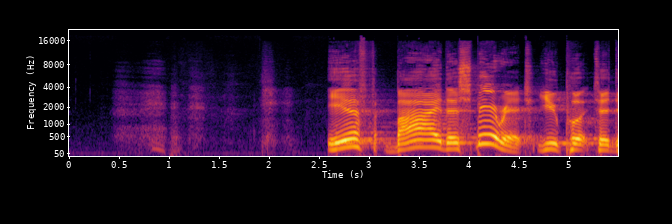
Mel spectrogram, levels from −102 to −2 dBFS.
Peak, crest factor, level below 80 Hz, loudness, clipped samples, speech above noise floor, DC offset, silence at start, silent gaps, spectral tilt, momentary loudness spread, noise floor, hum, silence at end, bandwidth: -4 dBFS; 16 dB; -62 dBFS; -18 LUFS; under 0.1%; 52 dB; under 0.1%; 2.6 s; none; -5 dB/octave; 8 LU; -69 dBFS; none; 0 s; 14 kHz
